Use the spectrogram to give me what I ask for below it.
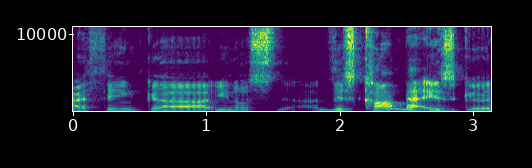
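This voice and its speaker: Recorded very cleanly against a silent background, a man has a normal speaking voice at medium pitch with ordinary pitch variation. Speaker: panelist. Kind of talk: casual panel chat about gaming news.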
